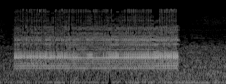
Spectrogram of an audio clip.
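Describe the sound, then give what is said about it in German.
A doorbell buzzer sounds in one steady, harsh electric buzz lasting under two seconds, then cuts off abruptly, leaving a quiet background hum. “Guck, das Klingelschild.”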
